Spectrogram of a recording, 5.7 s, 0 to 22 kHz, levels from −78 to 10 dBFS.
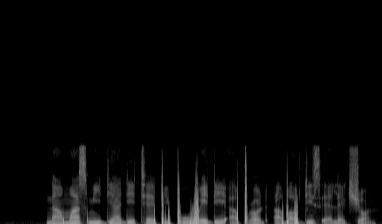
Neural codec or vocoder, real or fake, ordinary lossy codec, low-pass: none; real; none; none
